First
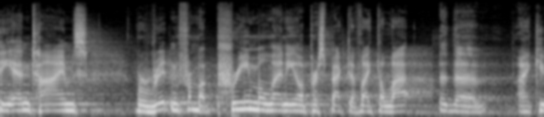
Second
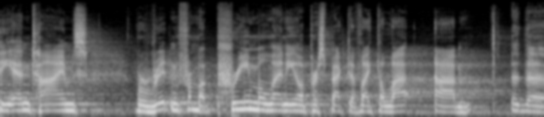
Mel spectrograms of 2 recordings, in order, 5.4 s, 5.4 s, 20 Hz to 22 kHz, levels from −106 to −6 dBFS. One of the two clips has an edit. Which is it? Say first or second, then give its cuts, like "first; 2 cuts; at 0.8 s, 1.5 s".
first; 1 cut; at 4.3 s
